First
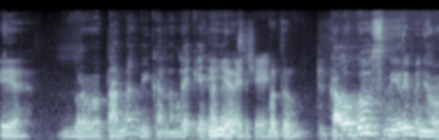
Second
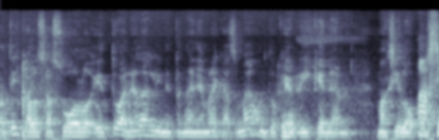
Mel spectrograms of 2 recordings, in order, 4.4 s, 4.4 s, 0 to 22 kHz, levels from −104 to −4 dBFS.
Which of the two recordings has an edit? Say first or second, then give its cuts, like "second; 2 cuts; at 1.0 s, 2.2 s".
first; 1 cut; at 3.1 s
